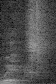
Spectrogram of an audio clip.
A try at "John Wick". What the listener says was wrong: Wick. You said Wicks. It's not. John Wick.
